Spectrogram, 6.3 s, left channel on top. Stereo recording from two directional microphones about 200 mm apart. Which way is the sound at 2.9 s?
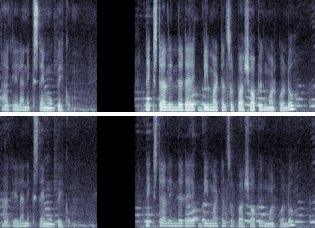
35° left (ahead or behind).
